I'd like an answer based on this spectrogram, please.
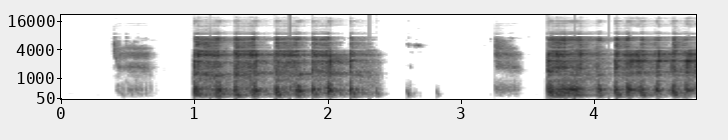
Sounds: Cough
